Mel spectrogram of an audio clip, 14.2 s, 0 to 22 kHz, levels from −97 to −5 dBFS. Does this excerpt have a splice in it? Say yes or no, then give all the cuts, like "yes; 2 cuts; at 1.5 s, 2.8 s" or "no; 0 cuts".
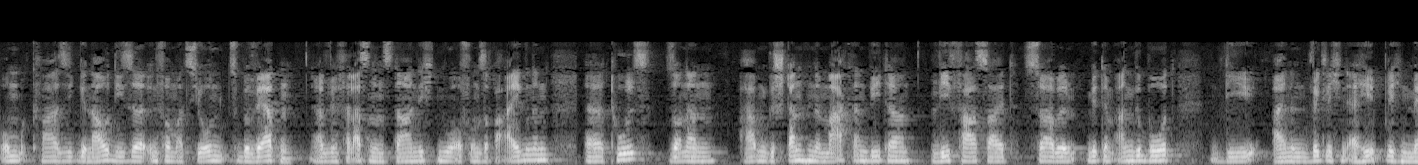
no; 0 cuts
